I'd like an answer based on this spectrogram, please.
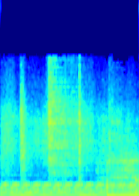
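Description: Background music: sustained instrumental chords, with a low bass note coming in about a second in.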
